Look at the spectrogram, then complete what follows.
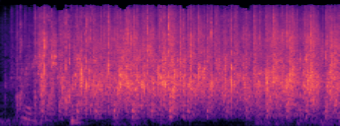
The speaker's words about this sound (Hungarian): És hát nagyon köszönjük nektek, kedves közönség, hogy eljöttetek erre az élő felvételre. Megtapsolunk benneteket, jó? Meg ti is magatokat.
